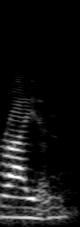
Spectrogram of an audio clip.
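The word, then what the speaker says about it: Bryon: Um, so what I my favorite part about this whole stupid uh Byron gnome, Brian Gnome, sorry, it's spelled weird. It's B R Y O N B R Y O N. Brian, cuz I know you boys want to go look at those titties later.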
